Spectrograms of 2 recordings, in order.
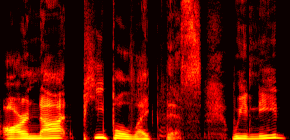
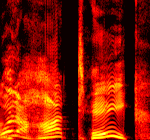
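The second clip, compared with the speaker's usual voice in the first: mock awe; 9 semitones higher, 5 dB louder, slower than usual. Teasing about the answer.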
